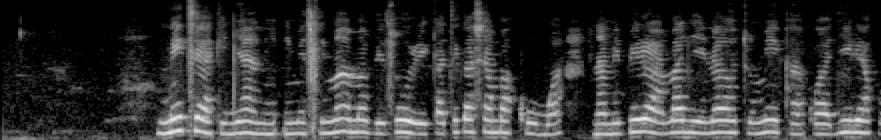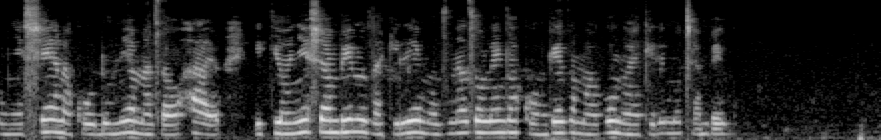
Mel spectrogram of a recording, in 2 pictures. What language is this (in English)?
Swahili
